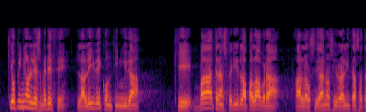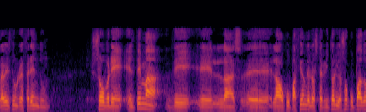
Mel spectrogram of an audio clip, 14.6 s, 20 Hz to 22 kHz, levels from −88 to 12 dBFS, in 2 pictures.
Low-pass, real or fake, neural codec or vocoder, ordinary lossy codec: none; real; none; none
